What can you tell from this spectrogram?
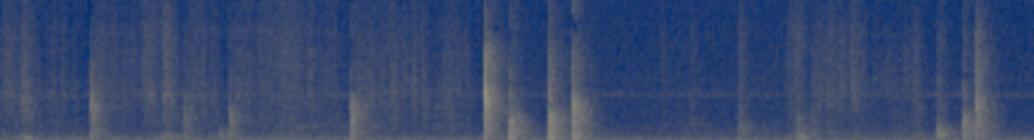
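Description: Chalk writing on a chalkboard: clusters of short, sharp scratchy strokes and taps, the loudest run about five seconds in and another near the end.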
